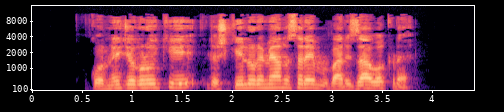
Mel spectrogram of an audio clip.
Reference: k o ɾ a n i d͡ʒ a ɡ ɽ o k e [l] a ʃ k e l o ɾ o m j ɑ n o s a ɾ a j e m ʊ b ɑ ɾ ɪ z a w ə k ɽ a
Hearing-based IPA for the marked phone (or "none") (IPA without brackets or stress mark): l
